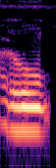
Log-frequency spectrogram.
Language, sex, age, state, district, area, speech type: Assamese, female, 45-60, Assam, Dibrugarh, rural, spontaneous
